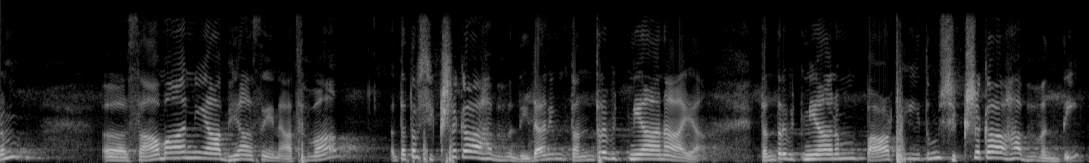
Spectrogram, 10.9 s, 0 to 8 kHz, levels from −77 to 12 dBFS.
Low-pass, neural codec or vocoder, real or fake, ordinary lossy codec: 7.2 kHz; none; real; none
